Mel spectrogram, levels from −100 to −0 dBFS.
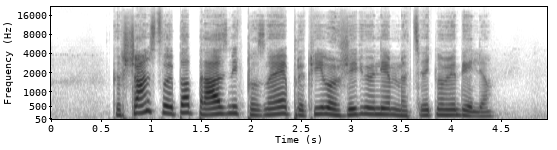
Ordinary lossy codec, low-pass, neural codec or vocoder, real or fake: none; none; codec, 44.1 kHz, 1.7 kbps, Pupu-Codec; fake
